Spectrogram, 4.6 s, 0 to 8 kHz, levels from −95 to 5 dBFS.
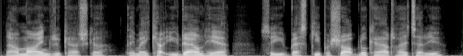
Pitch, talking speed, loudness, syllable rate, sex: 130 Hz, 245 wpm, -18 LUFS, 5.8 syllables/s, male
